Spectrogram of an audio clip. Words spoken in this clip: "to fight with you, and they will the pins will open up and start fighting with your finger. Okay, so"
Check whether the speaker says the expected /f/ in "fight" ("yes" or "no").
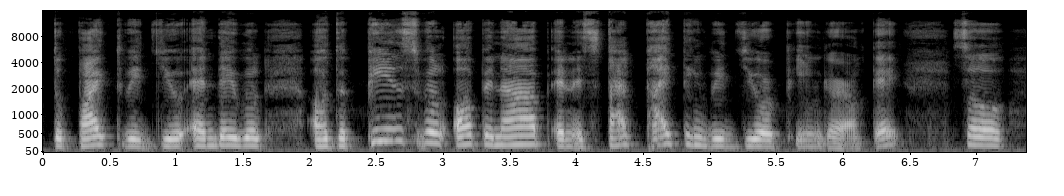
no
